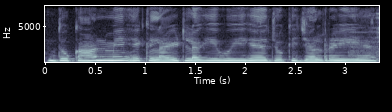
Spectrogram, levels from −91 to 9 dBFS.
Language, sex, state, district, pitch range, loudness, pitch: Hindi, female, Jharkhand, Garhwa, 240-255 Hz, -11 LUFS, 245 Hz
